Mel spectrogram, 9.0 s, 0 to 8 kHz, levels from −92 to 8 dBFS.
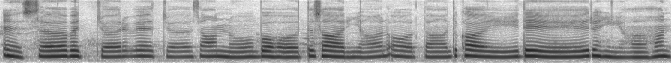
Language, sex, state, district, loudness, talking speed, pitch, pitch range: Punjabi, female, Punjab, Kapurthala, -16 LUFS, 75 wpm, 215 Hz, 205-230 Hz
